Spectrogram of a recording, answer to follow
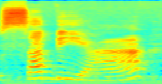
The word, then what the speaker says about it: Sabiá: Sabiá lá no finalzinho vamos ver a diferença sabia tá vendo aqui Eu até tentei deixar um pouco mais destacado sabia e Sabiá percebam perceba que uma sílaba recebe acento tônico sendo portanto chamada sílaba tônica ou seja se a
